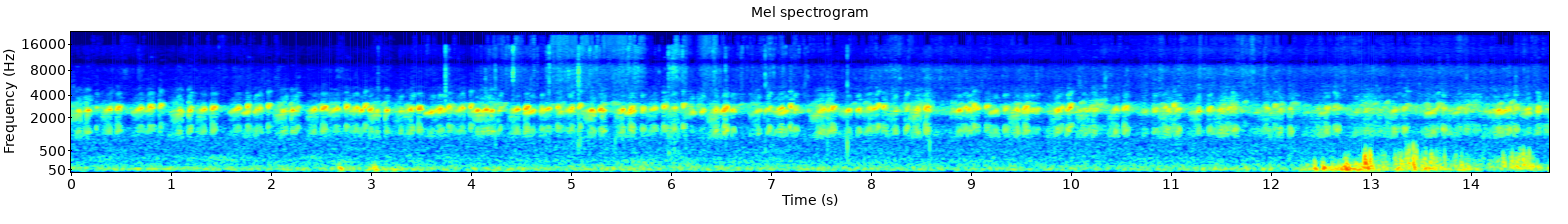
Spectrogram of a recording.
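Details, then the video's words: Tree frogs calling at night, males singing to attract listening females: a dense, continuous chorus of rapid pulsed trilling at a high and a middle pitch, with low rumbling thumps near the end. "The Sound of Tree Frogs in the Night!"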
